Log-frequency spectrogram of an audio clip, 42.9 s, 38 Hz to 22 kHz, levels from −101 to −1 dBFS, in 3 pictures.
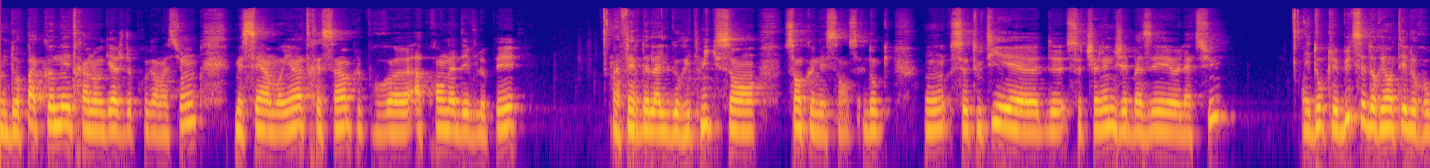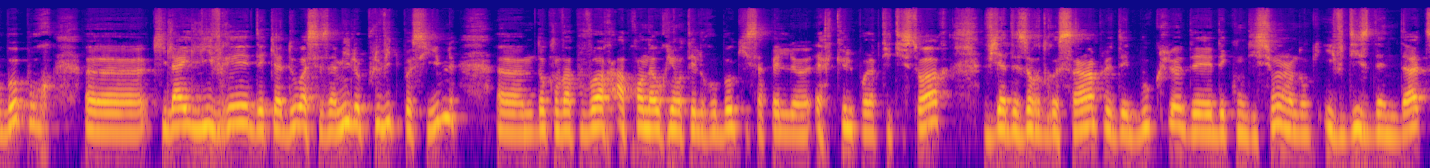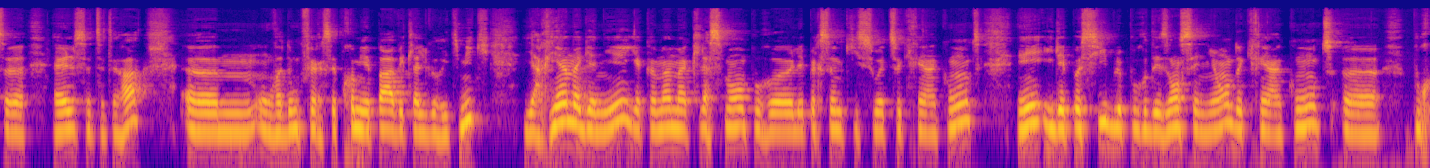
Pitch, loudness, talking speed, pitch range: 165 Hz, -20 LUFS, 195 wpm, 155-180 Hz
